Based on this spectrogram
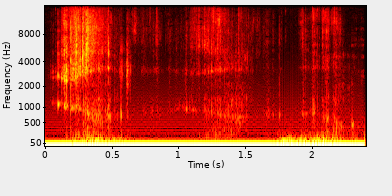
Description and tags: Bite potato chips
A crispy sound FX , Record by Audio Technica AT9941 microphone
